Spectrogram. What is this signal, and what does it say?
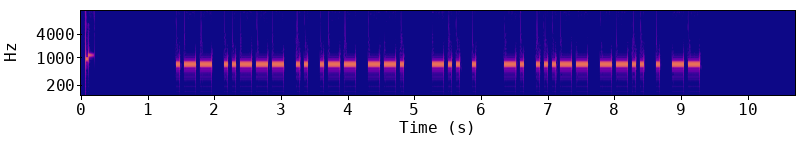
Morse code, heard as a keyed tone, about 20 wpm, 700 Hz. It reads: W2IWG DE N3ZEM
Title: USA Callsign DE Callsign - 5 Characters - 20wpm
